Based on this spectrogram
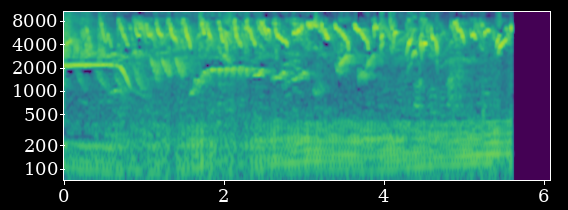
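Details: White-eye singing with open beak, used as a lure to make other white-eyes sing: a fast, unbroken stream of high twittering chirps and slurred whistles, some dipping downward, over a steady low hum.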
